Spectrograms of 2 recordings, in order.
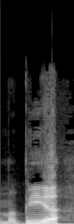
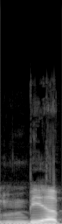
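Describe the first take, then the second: First: A vowel is heard right after the M. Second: The name starts with a bare M sound. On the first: This is how other people pronounce it. "people say Mabia" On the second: This is the speaker's own pronunciation. "I say Mbia"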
